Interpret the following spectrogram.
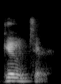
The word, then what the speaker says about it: Gunther: it Gunther or is it Gunter I I pronounce A Gunther but that's just me is supposed to be Gunter yeah well I prefer to film I prefer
